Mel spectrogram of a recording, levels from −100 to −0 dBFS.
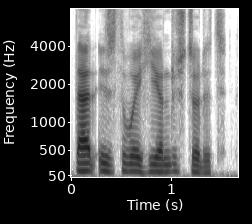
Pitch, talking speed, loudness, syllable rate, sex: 120 Hz, 250 wpm, -22 LUFS, 6.3 syllables/s, male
